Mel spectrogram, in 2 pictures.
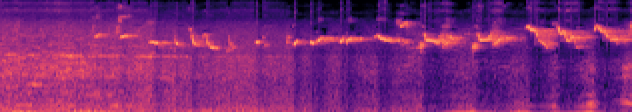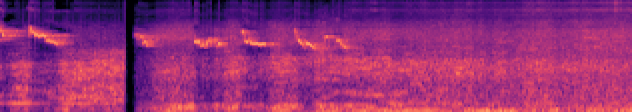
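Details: White-eye (pleci) training song for caged birds: a dense, fast series of high slurred chirps for three seconds, a brief break, then a few more sharp twittering notes over steady background noise.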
